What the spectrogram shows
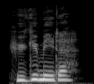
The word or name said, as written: hyggemiddag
